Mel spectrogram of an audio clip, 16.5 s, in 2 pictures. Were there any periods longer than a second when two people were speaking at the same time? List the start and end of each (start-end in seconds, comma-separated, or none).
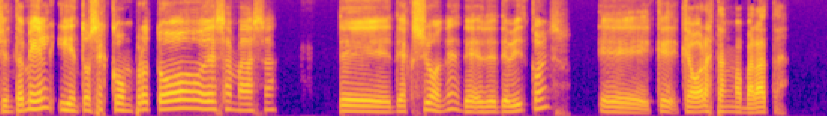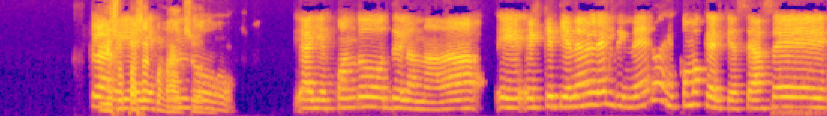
9.2-10.4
